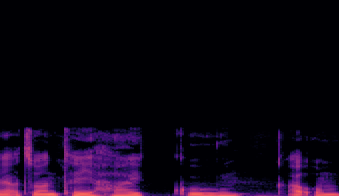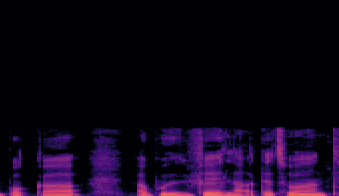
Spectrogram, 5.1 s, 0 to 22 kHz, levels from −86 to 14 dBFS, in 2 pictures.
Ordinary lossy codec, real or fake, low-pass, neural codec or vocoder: none; real; none; none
